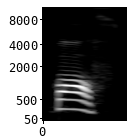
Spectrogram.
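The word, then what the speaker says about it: cough: फिर यहां पर देखेंगे कॉफ कॉफ यहां पर जी एच को क्या पढ़ रहे हैं फ पढ़ रहे हैं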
